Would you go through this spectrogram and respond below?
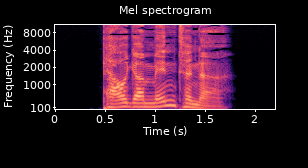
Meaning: inflection of pergamenten: 1. strong/mixed nominative masculine singular 2. strong genitive/dative feminine singular 3. strong genitive plural
- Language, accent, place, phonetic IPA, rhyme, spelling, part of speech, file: German, Germany, Berlin, [pɛʁɡaˈmɛntənɐ], -ɛntənɐ, pergamentener, adjective, De-pergamentener.ogg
